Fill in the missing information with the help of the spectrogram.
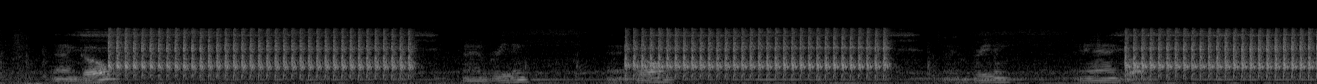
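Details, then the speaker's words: Trigenics percussive treatment gun on the hip/gluteus minimus of a woman with snapping hip syndrome and hip pain: three bursts of rapid, even mechanical buzzing with murmured sounds between; percussive treatment device sound. "there's two different trigenics guns that we have here depending upon what condition we're using multiprogramming any probe here although this can also be a buy probe and all of them are designed to increase tissue tissue distortion mechanoreceptor stimulation maximally"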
